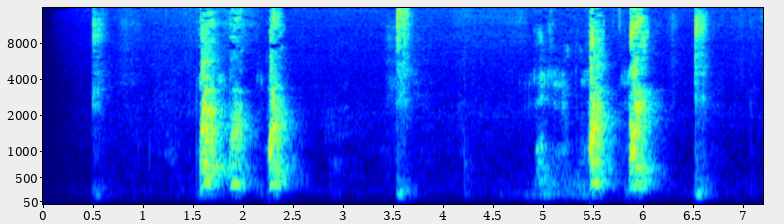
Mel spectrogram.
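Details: A Bulldog indoors, upset by fart sounds from a squeaky toy, gives gruff, broad barks and growly grumbles in short bursts, often doubled, about eight in seven seconds with quiet breathing between.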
